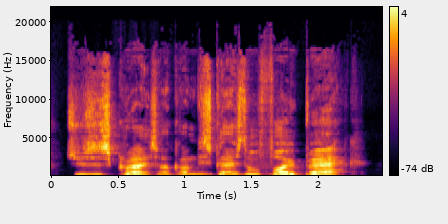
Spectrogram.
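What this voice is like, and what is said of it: Imitates another person's voice. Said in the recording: “my Stallone impression.”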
